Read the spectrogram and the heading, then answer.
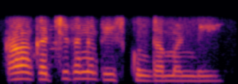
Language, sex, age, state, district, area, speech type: Telugu, female, 18-30, Andhra Pradesh, Kadapa, rural, conversation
